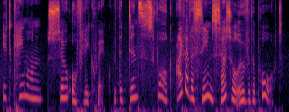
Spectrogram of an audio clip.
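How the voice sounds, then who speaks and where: In an audio drama, an actress plays a blunt, lively young Englishwoman, sounding playful and breathless. Her voice is high-pitched, her pace moderate, and there's an uneasy mood underneath.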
